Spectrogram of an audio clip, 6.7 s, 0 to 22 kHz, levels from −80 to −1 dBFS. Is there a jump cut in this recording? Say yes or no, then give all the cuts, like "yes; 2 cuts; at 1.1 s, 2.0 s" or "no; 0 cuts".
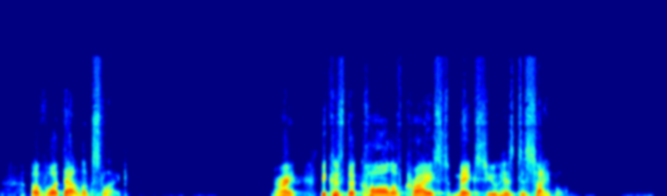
no; 0 cuts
